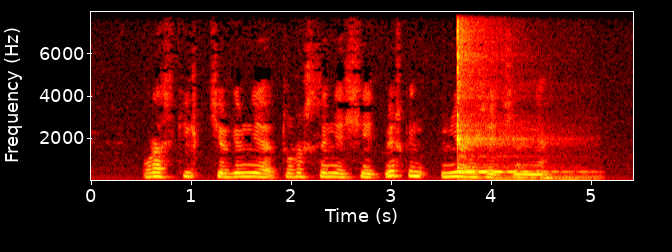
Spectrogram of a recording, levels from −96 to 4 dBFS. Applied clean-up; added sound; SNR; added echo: none; Dishes, pots, and pans; -2 dB; none.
